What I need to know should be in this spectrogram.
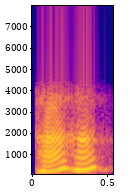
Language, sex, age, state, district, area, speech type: Bengali, female, 18-30, West Bengal, Darjeeling, urban, conversation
